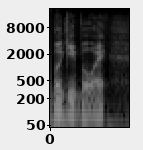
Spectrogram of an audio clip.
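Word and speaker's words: Booji Boy: is animated to look like a character called Boogie Boy, spelled Bougie Boy, but they pronounce it Boogie Boy, which is one of the characters that would appear in Devo videos and sometimes that's awesome.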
